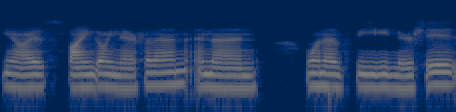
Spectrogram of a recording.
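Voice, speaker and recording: A man speaks at a fairly slow pace in a medium pitch, his intonation flat and monotone. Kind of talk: casual talk to camera. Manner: hesitant, many filler words.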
